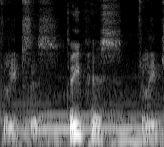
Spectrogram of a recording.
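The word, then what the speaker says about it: θλῖψις: The Greek word here for tribulation, you got, let me see, I'm gonna get the pronunciation. Strong's G 2347. Thlipsis.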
